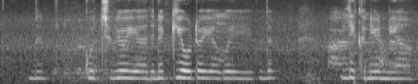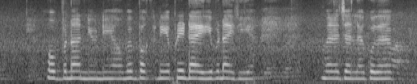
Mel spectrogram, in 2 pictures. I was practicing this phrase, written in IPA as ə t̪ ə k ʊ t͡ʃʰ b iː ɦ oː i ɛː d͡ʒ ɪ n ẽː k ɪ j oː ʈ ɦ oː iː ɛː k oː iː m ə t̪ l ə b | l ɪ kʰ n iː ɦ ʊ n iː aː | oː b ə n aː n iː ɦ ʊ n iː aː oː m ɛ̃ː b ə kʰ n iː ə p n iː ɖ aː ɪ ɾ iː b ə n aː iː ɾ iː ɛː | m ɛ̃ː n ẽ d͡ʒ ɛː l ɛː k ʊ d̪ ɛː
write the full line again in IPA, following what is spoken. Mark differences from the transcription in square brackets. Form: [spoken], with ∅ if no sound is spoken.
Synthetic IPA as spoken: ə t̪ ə k ʊ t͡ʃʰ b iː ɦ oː i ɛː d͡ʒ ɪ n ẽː k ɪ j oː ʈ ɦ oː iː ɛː k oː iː m ə t̪ l ə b | l ɪ kʰ n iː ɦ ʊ n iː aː | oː b ə n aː n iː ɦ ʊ n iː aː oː m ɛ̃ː b ə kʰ n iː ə p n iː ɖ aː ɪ ɾ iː b ə n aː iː ɾ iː ɛː | m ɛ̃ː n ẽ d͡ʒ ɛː l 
